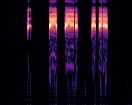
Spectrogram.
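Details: Black francolin calling: a short harsh note followed by four loud, grating, buzzy bursts in quick pairs, all within about two seconds, with a silent background.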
